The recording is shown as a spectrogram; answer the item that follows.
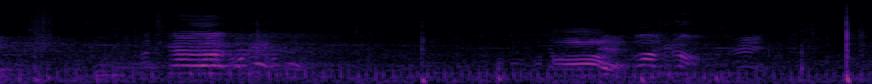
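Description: Young soccer players shouting high-pitched calls across the pitch, one about a second in and another near three seconds, with a few short knocks in between.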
